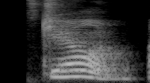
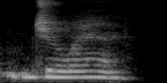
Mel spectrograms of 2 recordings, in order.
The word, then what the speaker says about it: Joan: And is it Joan or Joanne? – Joan. I said called Joan. – Oh my goodness, I've been mispronouncing him. And that is really embarrassing. – Well, now I feel bad because what if I'm saying it wrong? – No, now that I've had 5 seconds to think about it, that is how you pronounce Joan. – J-O-A-N.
